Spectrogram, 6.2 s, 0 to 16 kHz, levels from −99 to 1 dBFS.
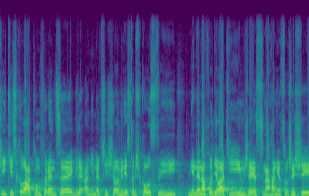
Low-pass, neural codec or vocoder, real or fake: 14.4 kHz; none; real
